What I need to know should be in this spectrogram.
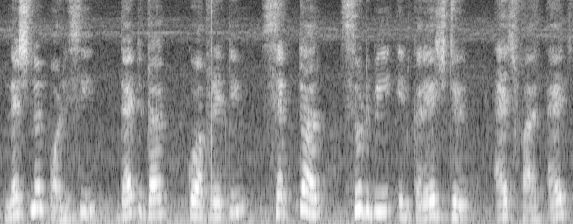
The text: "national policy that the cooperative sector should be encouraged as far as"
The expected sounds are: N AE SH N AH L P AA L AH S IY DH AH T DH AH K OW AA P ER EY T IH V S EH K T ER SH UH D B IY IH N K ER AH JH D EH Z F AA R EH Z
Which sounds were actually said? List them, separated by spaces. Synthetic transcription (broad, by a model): N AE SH N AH L P AA L AH S IY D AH T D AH K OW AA P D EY T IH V S EH K T ER SH UH D B IY IH N K ER AH JH D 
